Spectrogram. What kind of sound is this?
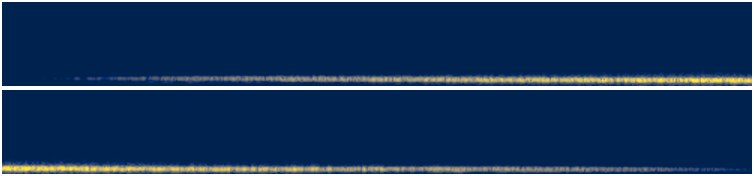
Longer sequences made with image synth using fractals, graphs and other manipulated images. File name usually describes the sound...
space, image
